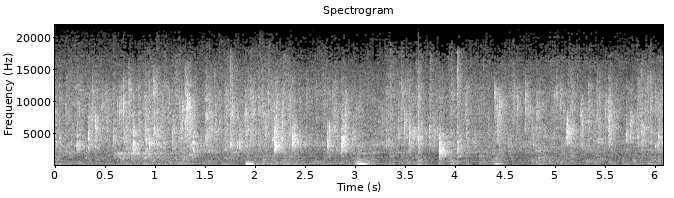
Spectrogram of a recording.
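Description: Hot water runs steadily from a tap while hair is rinsed near the ears, a continuous hissing splash at a fairly even level with faint droplet patters.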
